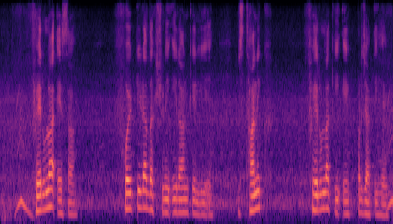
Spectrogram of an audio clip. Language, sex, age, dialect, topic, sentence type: Hindi, male, 31-35, Hindustani Malvi Khadi Boli, agriculture, statement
